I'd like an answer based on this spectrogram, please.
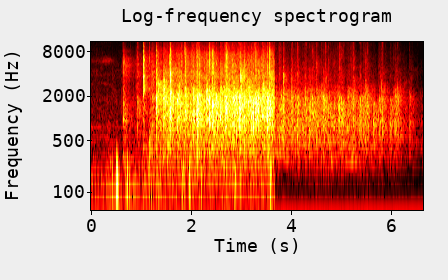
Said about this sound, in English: For the applause, so thank you for that. That was for God. It is for God, yeah.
